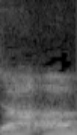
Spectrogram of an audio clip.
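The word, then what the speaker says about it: جاء: Now, this ya with the fatha can be written as an alif, because the sound is alif. Ya. And jim and ja'a. So that is what it is. Ja'a means he came.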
